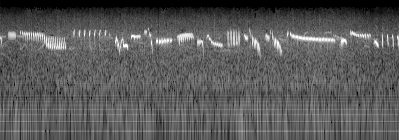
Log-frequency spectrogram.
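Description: A skylark sings in a hovering song flight at a great height, a rapid, unbroken stream of high, tumbling warbles, mixing quick trills with sharp chirps and buzzy notes, clear and fairly loud with no voices.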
